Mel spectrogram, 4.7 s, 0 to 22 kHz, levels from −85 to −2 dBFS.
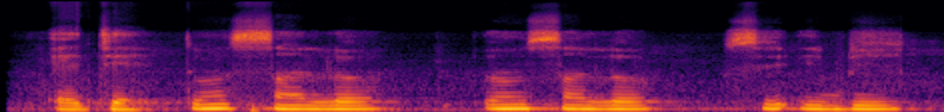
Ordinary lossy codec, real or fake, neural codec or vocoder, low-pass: none; fake; autoencoder, 48 kHz, 128 numbers a frame, DAC-VAE, trained on Japanese speech; none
